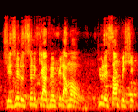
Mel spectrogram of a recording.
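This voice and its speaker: On a busy city street outdoors, a man preaches in the open air in French, which is his second language, emphatically and repetitively challenging passers-by. His voice is on the high side with fairly even intonation, and he speaks fairly quickly. Street and crowd noise can be heard behind him.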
